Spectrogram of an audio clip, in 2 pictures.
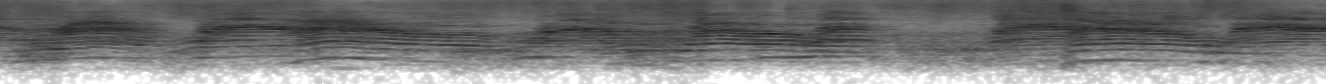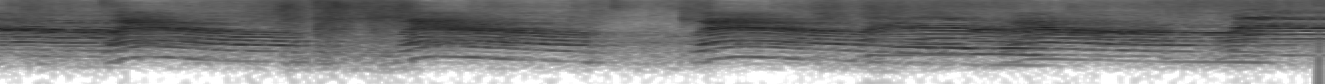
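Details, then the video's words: Pair of Siamese cats caterwauling at shower time in the home; overlapping drawn-out meows rise and fall in pitch, a steady stream of insistent wails with brief pauses, the two voices alternating and overlapping throughout. "Our Siamese Cats at Shower Time"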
